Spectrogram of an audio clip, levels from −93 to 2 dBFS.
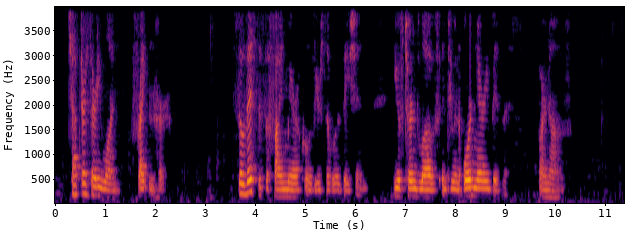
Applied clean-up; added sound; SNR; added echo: classical method Wiener filter.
